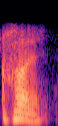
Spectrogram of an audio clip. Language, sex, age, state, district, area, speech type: Assamese, female, 60+, Assam, Dhemaji, rural, conversation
